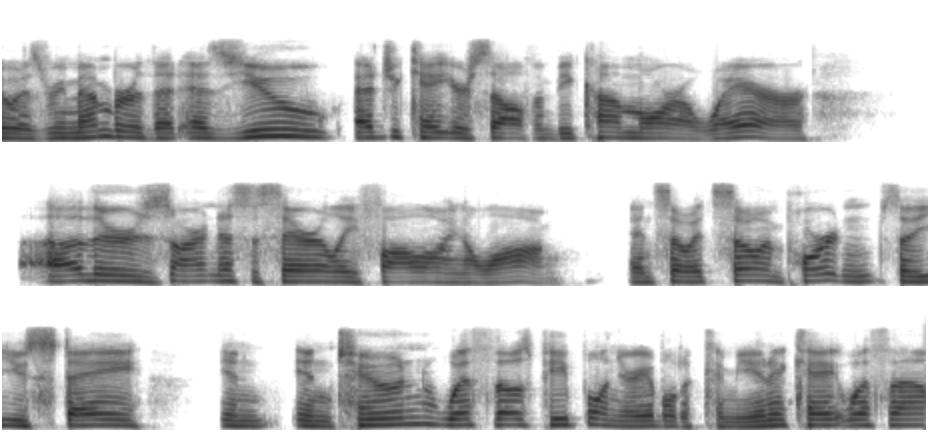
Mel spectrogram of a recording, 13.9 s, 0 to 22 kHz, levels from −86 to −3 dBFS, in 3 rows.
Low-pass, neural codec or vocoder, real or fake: 7.2 kHz; none; real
